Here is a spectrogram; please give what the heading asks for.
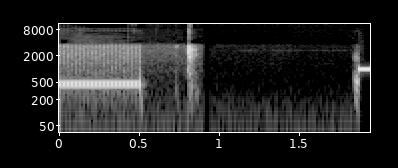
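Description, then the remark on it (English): A telephone line hums with a steady dial tone that cuts off, followed by a brief clicking burst of dialing as a prank call is placed to a big equipment rental company, and after a pause, a new tone starting up. No one speaks. “and today we're calling a big equipment rental company to see if I can get them to rent me some equipment to use on my new reality YouTube game show, you know, like a Jackass ripoff.”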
